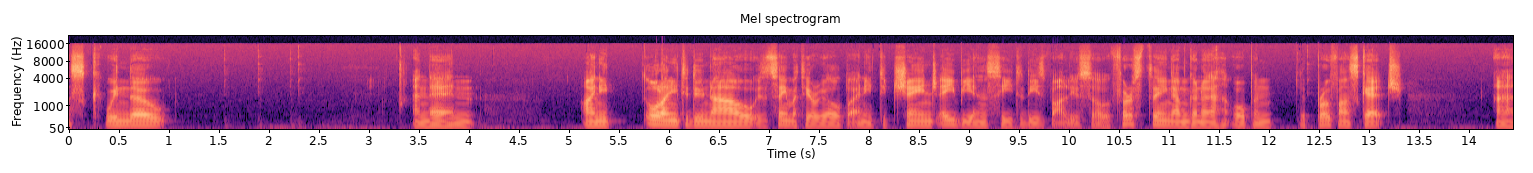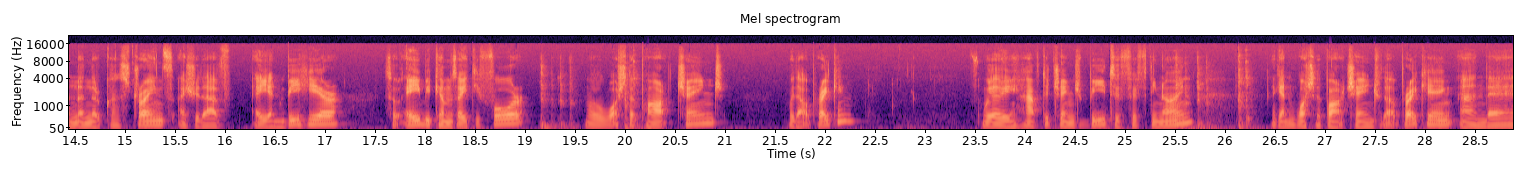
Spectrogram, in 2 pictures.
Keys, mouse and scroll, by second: 1.6 click, 2.2 click, 11.4 click, 12.3 click, 14.2 scroll down 2, 15.0 click, 15.4 scroll down 2, 17.8 click, 24.3 click.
